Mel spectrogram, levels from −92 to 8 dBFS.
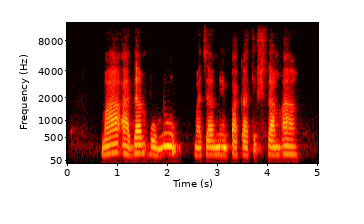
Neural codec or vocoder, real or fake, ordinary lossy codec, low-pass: codec, 24 kHz, 0.9 kbps, WavTokenizer, medium speech release version 1; fake; Opus, 24 kbps; 10.8 kHz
